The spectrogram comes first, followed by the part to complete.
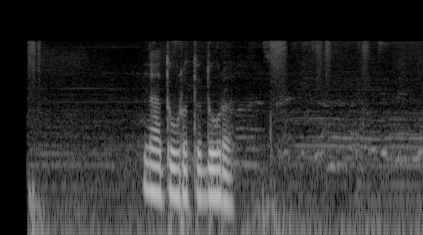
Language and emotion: Russian, neutral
